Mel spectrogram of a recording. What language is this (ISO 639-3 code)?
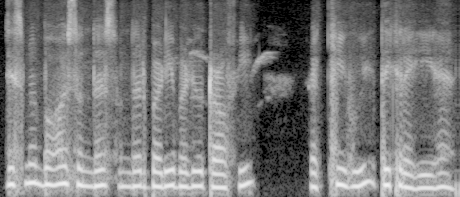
hin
